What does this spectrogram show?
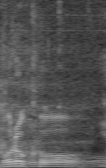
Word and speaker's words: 모로코: 모로코. 모로코, 마로코. 모로코였습니다. 그러니까 이게 아마 현지 발음에 이게 더 가까울 거예요 아마.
